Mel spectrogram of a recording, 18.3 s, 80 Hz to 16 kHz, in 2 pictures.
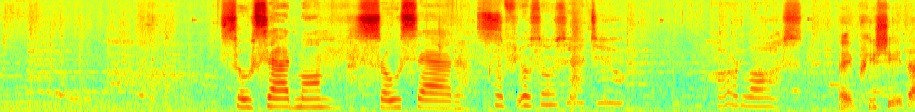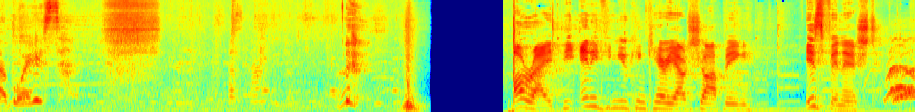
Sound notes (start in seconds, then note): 1.0 sighs; 10.1 sniffs; 12.5 light sob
